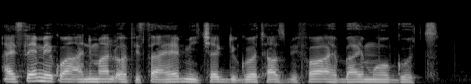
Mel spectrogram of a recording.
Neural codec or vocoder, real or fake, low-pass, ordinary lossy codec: none; real; 7.2 kHz; none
